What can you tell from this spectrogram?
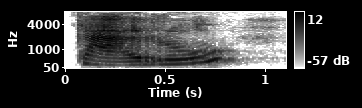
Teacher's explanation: and the R has a rolled sound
